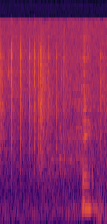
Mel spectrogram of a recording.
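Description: Quiet hall room tone with faint, scattered clicks and rustles from the audience.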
